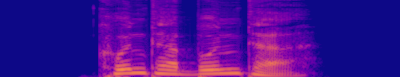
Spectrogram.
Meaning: inflection of kunterbunt: 1. strong/mixed nominative masculine singular 2. strong genitive/dative feminine singular 3. strong genitive plural
- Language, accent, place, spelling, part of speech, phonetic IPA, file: German, Germany, Berlin, kunterbunter, adjective, [ˈkʊntɐˌbʊntɐ], De-kunterbunter.ogg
